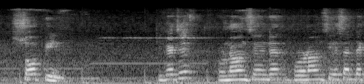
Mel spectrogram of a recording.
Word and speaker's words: Chopin: কে লিখছেন story of আওয়ার লিখছেন হচ্ছে কে চপিন নয় উচ্চারণটা হবে কি কে সপিন ঠিক আছে প্রনাউন্সিয়েশনটা কি হবে কেট সপিনযার জন্মগত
